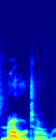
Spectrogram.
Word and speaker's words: Naruto: I don't even watch it and I know how to pronounce it. It's Naruto in case people were wondering.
